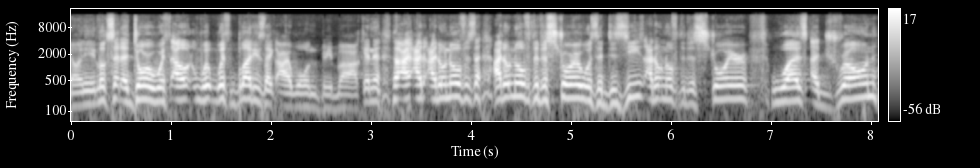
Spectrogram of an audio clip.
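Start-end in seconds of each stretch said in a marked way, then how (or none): 2.1-2.9 put-on Austrian accent, spoken slower. Describing a muscular guy with a big gun checking doors, speak in an Austrian accent. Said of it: "muscular guy with an Austrian accent".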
